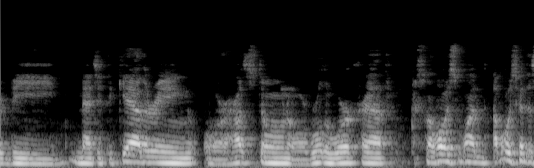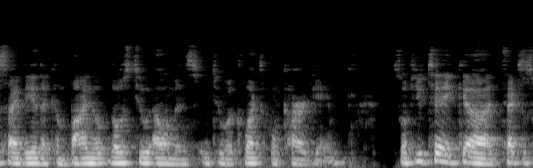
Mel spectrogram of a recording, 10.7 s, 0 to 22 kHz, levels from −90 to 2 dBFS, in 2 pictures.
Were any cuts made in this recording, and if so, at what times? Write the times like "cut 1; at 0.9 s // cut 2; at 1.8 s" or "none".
none

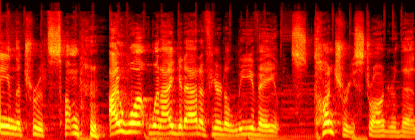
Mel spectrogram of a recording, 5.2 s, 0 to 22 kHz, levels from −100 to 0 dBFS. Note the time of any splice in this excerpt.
cut 1; at 1.0 s

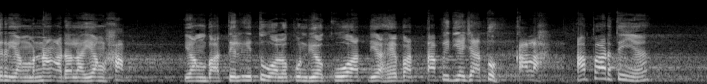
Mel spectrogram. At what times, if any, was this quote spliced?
cut 1; at 5.6 s

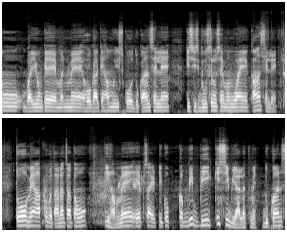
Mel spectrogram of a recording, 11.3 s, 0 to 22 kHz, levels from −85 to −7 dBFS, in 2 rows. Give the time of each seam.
none

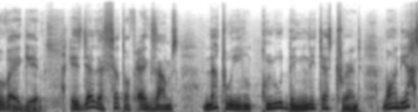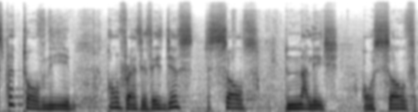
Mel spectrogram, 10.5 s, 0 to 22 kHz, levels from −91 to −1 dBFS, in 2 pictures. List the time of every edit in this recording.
none

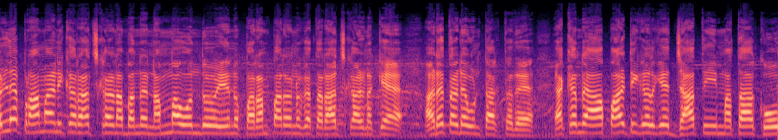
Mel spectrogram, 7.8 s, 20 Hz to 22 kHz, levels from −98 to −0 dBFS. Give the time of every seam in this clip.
none

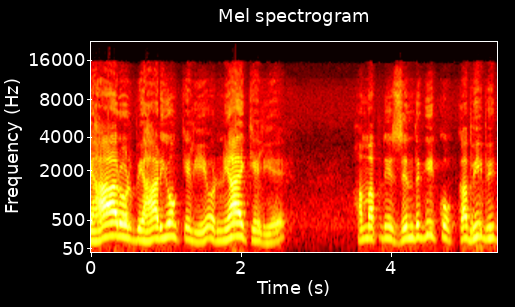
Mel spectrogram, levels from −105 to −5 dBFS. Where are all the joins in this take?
none

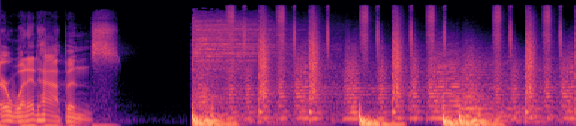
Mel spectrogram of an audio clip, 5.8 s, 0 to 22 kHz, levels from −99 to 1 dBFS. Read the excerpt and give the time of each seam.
cut 1; at 1.9 s

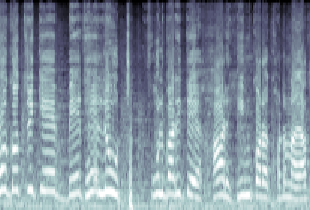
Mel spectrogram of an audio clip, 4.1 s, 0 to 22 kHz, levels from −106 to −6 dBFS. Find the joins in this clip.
none

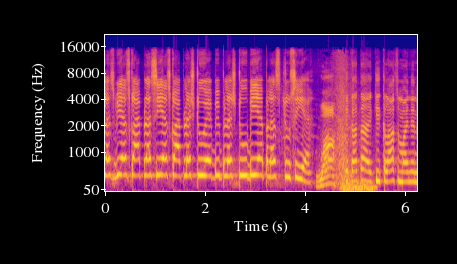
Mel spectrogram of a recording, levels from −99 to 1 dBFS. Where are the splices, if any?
cut 1; at 4.8 s

